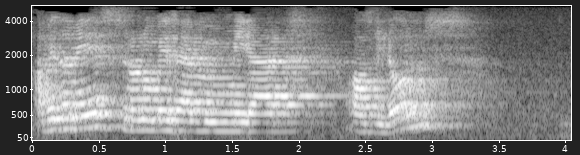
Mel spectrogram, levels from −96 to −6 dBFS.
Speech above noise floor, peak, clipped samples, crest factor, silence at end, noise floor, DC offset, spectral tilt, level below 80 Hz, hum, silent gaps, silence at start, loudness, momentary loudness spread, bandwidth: 30 dB; 0 dBFS; under 0.1%; 12 dB; 0.65 s; -41 dBFS; under 0.1%; -6 dB/octave; -56 dBFS; none; none; 0 s; -11 LUFS; 10 LU; 5.4 kHz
